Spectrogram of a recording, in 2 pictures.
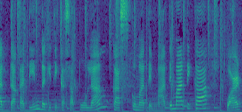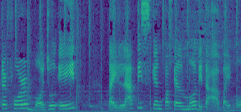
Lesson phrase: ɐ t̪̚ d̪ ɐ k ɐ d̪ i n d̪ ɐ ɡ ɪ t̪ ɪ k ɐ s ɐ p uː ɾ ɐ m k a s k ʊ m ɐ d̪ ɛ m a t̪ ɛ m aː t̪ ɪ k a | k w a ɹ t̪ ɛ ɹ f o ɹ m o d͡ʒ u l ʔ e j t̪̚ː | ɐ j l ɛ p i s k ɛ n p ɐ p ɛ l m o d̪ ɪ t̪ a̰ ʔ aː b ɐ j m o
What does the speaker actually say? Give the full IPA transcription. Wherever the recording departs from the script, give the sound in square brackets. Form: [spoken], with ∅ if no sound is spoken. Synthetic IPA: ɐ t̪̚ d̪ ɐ k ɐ d̪ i n d̪ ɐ ɡ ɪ t̪ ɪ k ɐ s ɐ p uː [l] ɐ m k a s k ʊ m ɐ [t̪] ɛ m a t̪ ɛ m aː t̪ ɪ k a | k w a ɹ t̪ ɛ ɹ f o ɹ m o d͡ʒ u l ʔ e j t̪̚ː | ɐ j l [a] p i s k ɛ n p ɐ p ɛ l m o d̪ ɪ t̪ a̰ ʔ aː b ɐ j m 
